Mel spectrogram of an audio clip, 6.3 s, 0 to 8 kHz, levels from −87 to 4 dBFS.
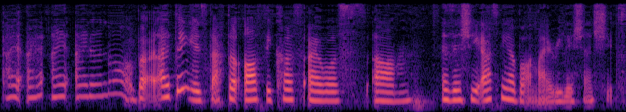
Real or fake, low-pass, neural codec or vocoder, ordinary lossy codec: fake; 7.2 kHz; codec, 16 kHz, 1.1 kbps, Voila-Tokenizer; none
